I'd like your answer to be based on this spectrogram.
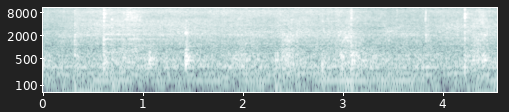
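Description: Prawns stir-fried with spices in a pan, an even crackling sizzle broken by soft periodic stirring scrapes and taps, close and alone without talk.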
